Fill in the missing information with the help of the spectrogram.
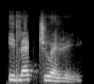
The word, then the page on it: electuary: Indian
